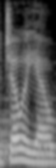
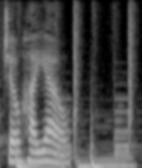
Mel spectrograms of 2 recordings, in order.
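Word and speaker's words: 좋아요: Then, joayo often becomes silent or merges with the following vowel sound, making it sound closer to joeyo rather than a hard johayo. Relax your throat.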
